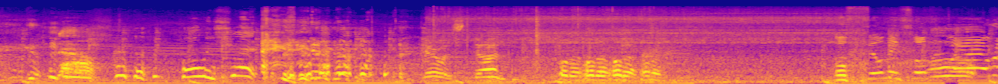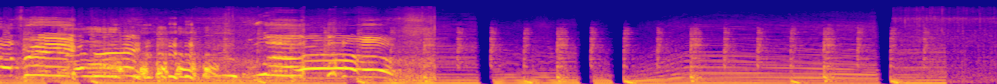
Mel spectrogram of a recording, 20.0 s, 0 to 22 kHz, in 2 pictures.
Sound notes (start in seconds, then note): 2.6 laughter; 8.4 exclaiming and laughing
